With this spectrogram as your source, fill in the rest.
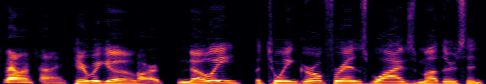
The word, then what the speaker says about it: Noe: Noe, yes, sir. You pronounce the E. Yes, it's Noe. Yes, it is Noe.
